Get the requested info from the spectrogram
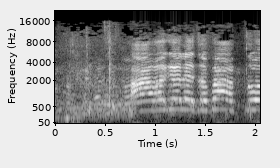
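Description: Speech: a high-pitched voice talking, starting about half a second in.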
